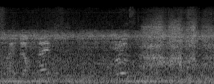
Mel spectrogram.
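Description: Faint voices talking over steady background noise, with a thin, steady high-pitched tone running under them.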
